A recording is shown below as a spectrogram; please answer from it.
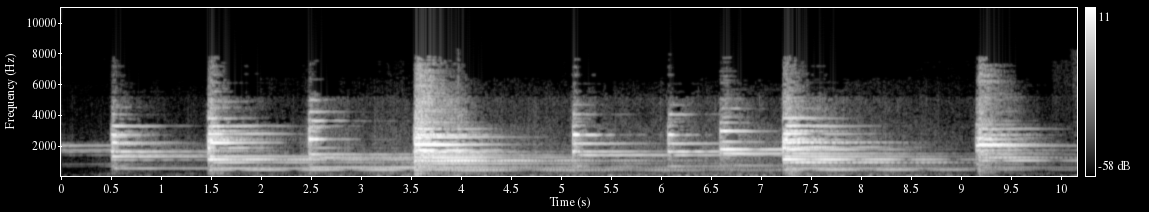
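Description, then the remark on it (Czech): The carillon of the Loreta in Prague, first sounded in mid-August 1695, rings out a slow melody, about nine resonant strikes at shifting pitches, each tone lingering and fading before the next, with no voices present. “Zvonkohra z pražské Lorety se poprvé rozezněla v polovině srpna 1695.”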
